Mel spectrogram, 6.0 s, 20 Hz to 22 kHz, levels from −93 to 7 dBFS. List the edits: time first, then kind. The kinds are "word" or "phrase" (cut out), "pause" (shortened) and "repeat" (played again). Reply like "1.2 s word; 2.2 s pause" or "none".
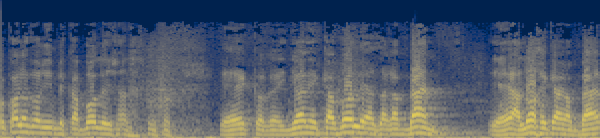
none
